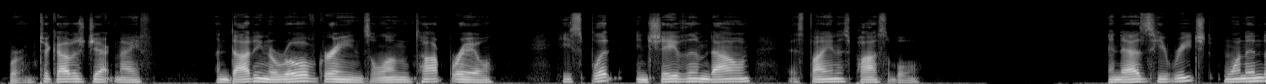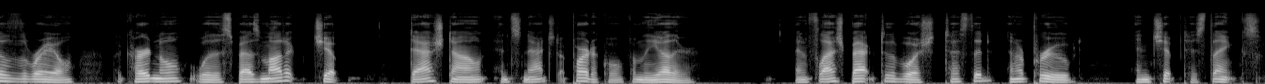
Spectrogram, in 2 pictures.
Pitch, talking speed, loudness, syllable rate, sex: 120 Hz, 145 wpm, -19 LUFS, 4.4 syllables/s, male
